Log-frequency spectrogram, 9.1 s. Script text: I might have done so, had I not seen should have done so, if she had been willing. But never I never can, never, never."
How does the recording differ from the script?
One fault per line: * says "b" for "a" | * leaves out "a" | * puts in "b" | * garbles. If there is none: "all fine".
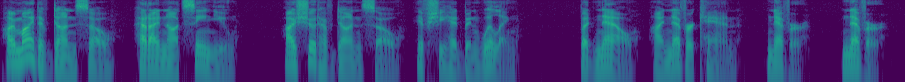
* puts in "you I"
* says "now" for "never"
